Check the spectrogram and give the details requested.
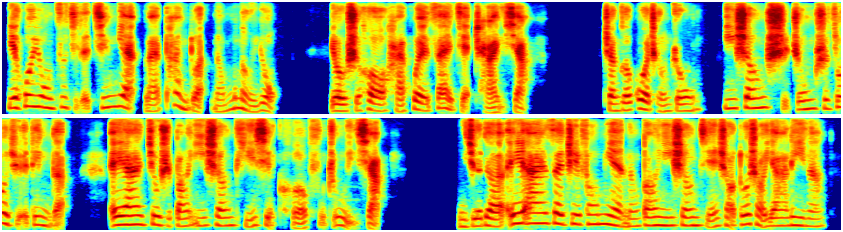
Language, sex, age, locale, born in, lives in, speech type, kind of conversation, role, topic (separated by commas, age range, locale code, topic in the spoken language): Chinese, female, 40-44, zh-CN, China, United States, read, expert-assistant, expert, 人工智能在医疗诊断中的应用前景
